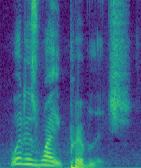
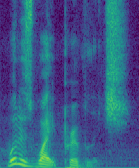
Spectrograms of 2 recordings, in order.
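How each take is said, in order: First: Challenging question. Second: Said in the usual way. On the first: Real, not acted. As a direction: throw the question out hard, daring them to answer. Rhetorical challenge, asked twice.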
